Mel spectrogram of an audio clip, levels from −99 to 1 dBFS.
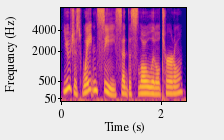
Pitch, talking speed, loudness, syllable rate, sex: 185 Hz, 240 wpm, -16 LUFS, 5.1 syllables/s, female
